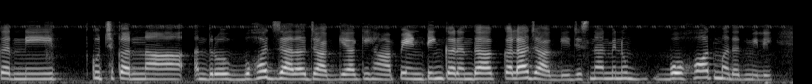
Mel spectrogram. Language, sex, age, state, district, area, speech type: Punjabi, female, 18-30, Punjab, Ludhiana, urban, spontaneous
